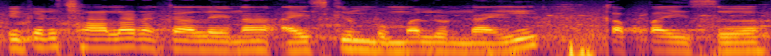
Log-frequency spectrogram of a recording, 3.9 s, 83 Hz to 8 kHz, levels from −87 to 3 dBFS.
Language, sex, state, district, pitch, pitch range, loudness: Telugu, male, Andhra Pradesh, Sri Satya Sai, 140 Hz, 130-160 Hz, -13 LUFS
